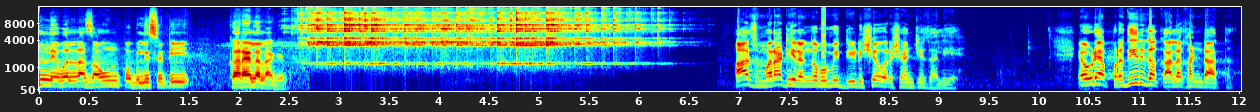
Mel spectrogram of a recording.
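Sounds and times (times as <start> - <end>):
shimmering bell-like ringing: 2.5 - 6.8.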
